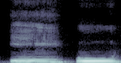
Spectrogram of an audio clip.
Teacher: जिन स्वरों के उच्चारण में मुख द्वार आधा बंद रहता है जैसे ए ओ तो इसमें मुख द्वार आधा बंद रहता है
